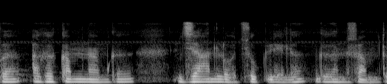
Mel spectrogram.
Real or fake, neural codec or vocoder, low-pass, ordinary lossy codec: real; none; 7.2 kHz; none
